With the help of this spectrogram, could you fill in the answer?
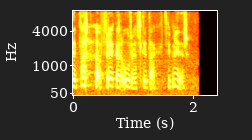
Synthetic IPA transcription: ðɪpaːɾafɾɛːkaɾʔuːɾɛl̥t̪it̪a̰ːxt̪ʰɪlmɪːðʏ̰ɾ̥

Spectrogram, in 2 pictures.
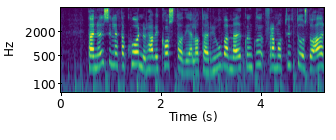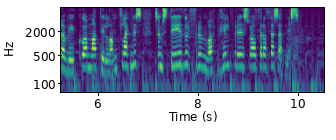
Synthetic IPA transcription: θaðɛɾnœɥðsɪnlɛxt̪akʰɔːnʏɾ̥ɦaːvɪkʰɔst̪awðialaːwt̪arjuːvamɛðkœɥŋkʏfɾamːawt̪ʰʏht̪ʏɔst̪ɔaðɾavɪːkʰʏamat̪ʰɪlːant̪lajhknɪsː | ɛmst̪ɪːðʏɾ̥fɾʏmvar̥pɦejlpɾɪðɪsfɾawθɛjɾaθɛsːɛpnɪs

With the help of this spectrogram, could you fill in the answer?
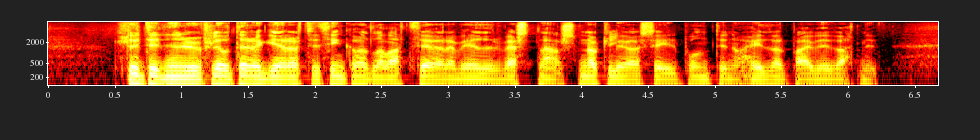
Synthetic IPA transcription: l̥ʏːt̪ɪt̪nɪnɛɾʏfljoːwt̪ɪɾaðcɛːɾast̪vɪðθiŋkavat̪̬lavaht̪sɛːɣaɾavɛːðʏɾvɛst̪nast̪nœklɛɣaseːjɪɾpont̪ɪnɔɣheːjðaɾpaːjvɪðvaht̪nɪθ

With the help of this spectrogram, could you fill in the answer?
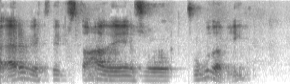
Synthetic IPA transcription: ɛɾvɪht̪fɪɾɪɾ̥st̪a̰ːðɪejnsɔt̪ʰuːðavi

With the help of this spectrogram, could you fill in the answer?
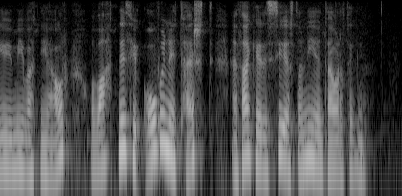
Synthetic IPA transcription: imiːvaht̪nɪiaːwɾ̥ɔɣvaht̪nɪθviʔoːwvɪnːʏt̪ʰɛr̥t̪ɛnθaðcaːjɾðɪsiːðast̪awniːjʏnt̪aːwɾat̪ʰœknʏm

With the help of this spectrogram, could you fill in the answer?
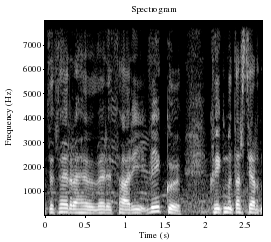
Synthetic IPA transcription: t̪ɪɾθejraɦɛvʏvɛːɾɪðθaɾivɪːkʏ | kʰv̥ɪkmɛnt̪ḁst̪jaɾt̪n

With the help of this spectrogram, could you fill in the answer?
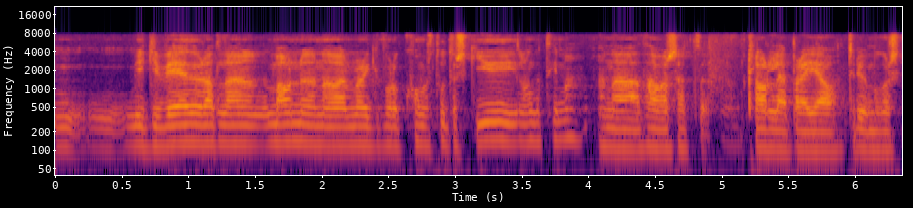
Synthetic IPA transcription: mɛc̬ɪvɛːðʏɾat̪lamaːwnʏanːaðaɾmaɾɛc̬ːɪfɔːɾkʰɔːmast̪uːt̪asciːðɪilawŋkat̪ʰiːmahanːaðθaðvaɾ̥sɛxt̪ | kʰlaːwɾlɛɣapaːɾajaːwt̪ɾjɔːmɛkɾs

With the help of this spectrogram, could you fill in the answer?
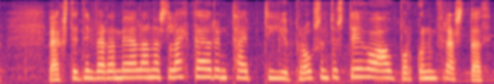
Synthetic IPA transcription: vɛxst̪ɪjt̪nɪɾvɛɾðamɛːðalanːanslajhkaðʏɾʏmt̪ʰaːjp̚t̪ʰiːjʏpʰɾoːwsɛnt̪ʏst̪ɪːɣaɔwaːwpɔɾkʏnʏmfɾɛst̪aθ

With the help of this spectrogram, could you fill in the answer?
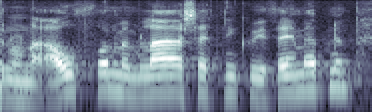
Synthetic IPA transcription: ʏɾnuːna̰ʔa̰ːwfɔɾmʏmlaːɣasɛht̪niŋkʏiθejmɛpnʏm

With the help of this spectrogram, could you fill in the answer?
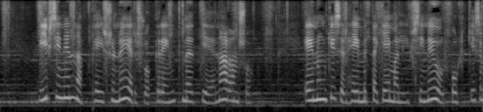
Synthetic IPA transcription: liːfsiːnɪnavpʰeːjsʏnʏɛɾsvɔkɾejnt̪mɛðt̪jɛːðɪnaɾansɔk | eːjnuɲcɪsɛɾ̥ɦeːjmɪlt̪aðceːjmaliːfsiːnɪuɾ̥fowl̥cɪsɛ

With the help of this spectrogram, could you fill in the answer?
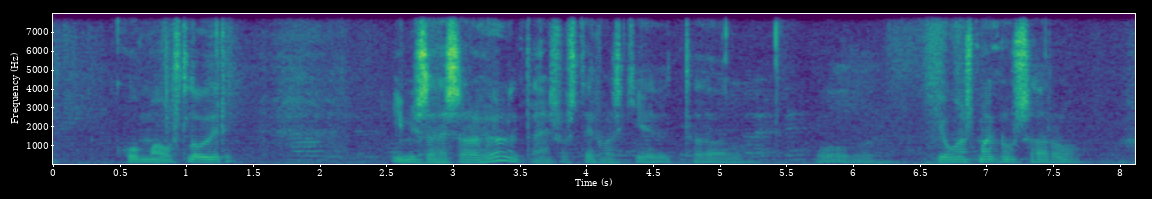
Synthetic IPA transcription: kʰɔːmaɔ̰wst̪loːwðɪɾɪ | ḭmɪnsaðθɛsːaɾahœːvʏnt̪aejnsɔst̪ɛɾfanscɛvʏt̪a | ɔ̰ɣ | fjowhansmaknusaɾɔɣ

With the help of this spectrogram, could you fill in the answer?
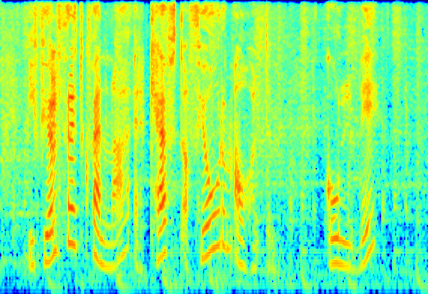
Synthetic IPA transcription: ifjœlθɾejht̪kʰvɛnːaɛ̰ɾ̥cʰɛft̪awfjoːwɾʏmʔa̰ːwhalt̪ʏmkolvɪ

